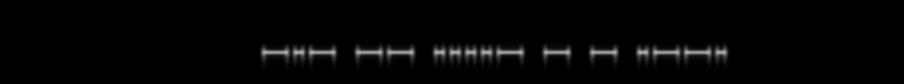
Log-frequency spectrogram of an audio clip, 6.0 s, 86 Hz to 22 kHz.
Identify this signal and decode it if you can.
Morse code, heard as a keyed tone, about 21 wpm, 700 Hz. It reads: KM4TTP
